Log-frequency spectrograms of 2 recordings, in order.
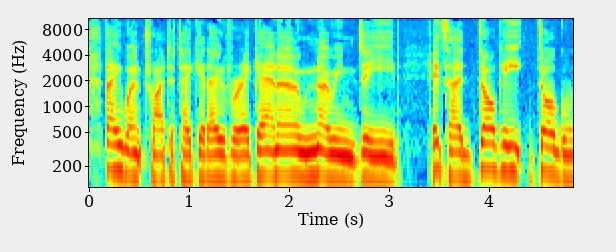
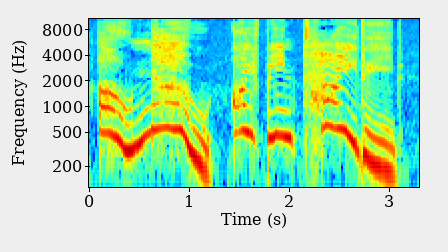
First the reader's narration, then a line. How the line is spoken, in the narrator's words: he cried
